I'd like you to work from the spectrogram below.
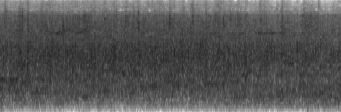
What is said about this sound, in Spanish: Pues sí, habéis escuchado ese sonido de apertura de puertas y la ovación de todo el público que se congrega en la calle San Carlos.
